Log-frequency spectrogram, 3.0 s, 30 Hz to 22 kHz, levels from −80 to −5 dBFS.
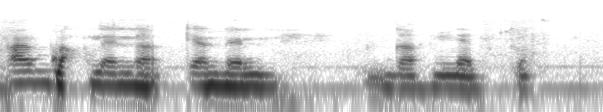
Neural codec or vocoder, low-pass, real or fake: codec, 24 kHz, 1.5 kbps, HILCodec; 7.2 kHz; fake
